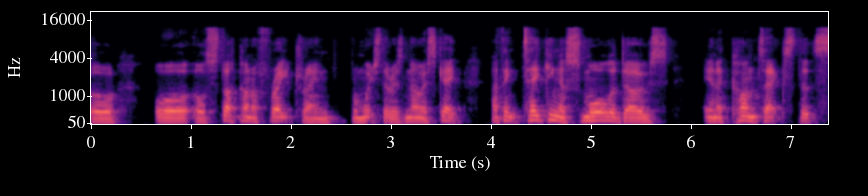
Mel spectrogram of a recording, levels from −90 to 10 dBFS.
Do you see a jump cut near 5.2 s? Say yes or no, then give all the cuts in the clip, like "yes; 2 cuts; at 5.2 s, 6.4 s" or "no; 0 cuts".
no; 0 cuts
